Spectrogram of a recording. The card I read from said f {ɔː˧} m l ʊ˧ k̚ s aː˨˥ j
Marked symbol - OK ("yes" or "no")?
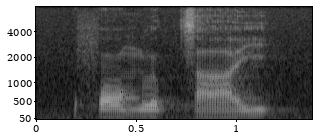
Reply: yes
